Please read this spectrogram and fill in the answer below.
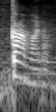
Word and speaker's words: cámara: Y en tercer lugar tenemos las palabras esdrújulas, como por ejemplo cámara, la cual tiene el golpe de voz en la tercera sílaba.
